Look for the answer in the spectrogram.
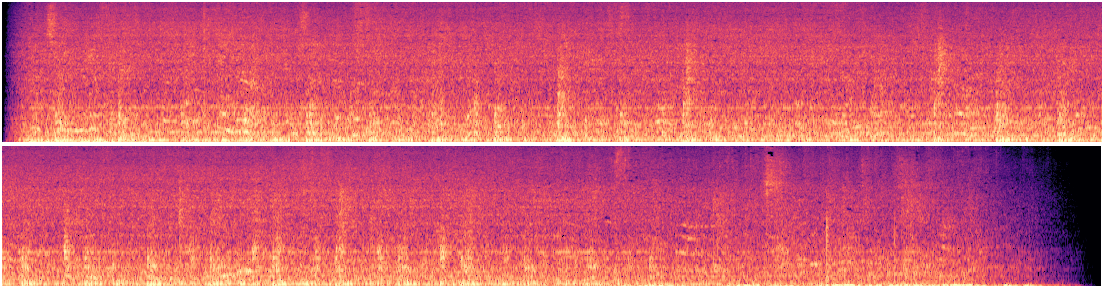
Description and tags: Walking outside, pants rustling.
